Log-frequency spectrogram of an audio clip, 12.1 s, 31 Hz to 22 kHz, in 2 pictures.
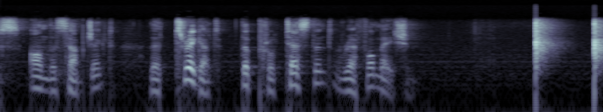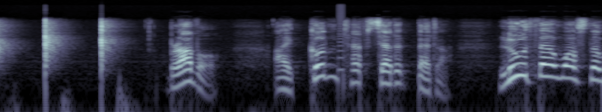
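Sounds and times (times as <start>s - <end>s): person clapping hands: 5.4s - 7.4s.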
